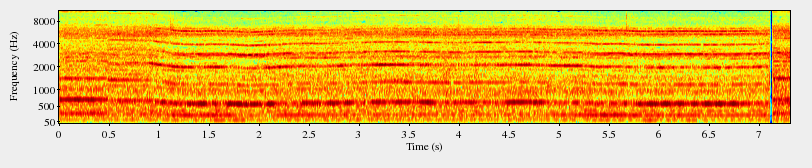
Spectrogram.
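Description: Electric meat grinder running as it grinds pork and beef, a steady motor whine. Its pitch drops about a second in as the motor takes the load of the meat, and rises again just before the end.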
